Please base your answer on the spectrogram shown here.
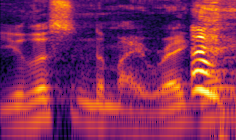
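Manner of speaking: surprised voice, as if hearing it for the first time. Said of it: "he looked at me like".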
